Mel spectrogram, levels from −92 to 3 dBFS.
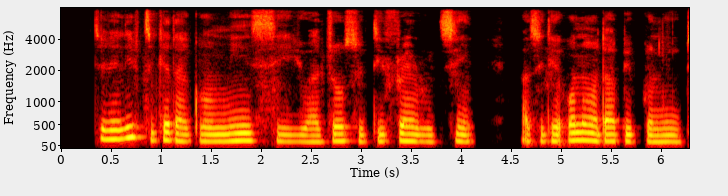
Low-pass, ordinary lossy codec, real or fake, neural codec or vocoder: none; none; real; none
